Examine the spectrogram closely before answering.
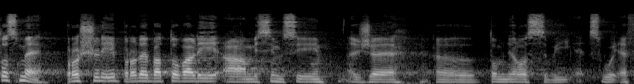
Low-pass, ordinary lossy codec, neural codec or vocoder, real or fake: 14.4 kHz; MP3, 48 kbps; vocoder, 44.1 kHz, 128 mel bands, Pupu-Vocoder; fake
